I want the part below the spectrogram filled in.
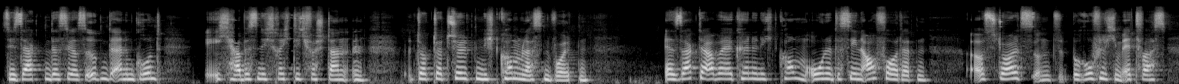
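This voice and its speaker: A woman's voice: fairly high pitch, fairly even intonation, brisk, a little mellow, close to an everyday voice. A woman reading an audiobook, voicing an eager, earnest young boy who talks in urgent, breathless bursts. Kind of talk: audiobook character voice.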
